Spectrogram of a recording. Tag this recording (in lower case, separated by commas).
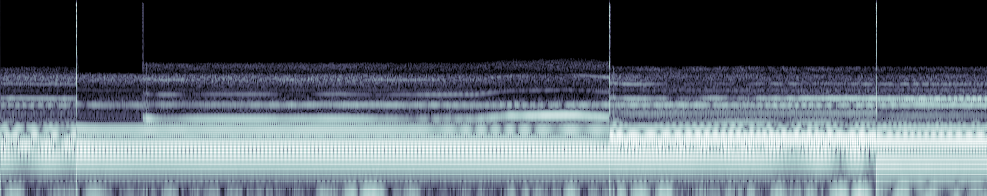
ambient music, music, electronic music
